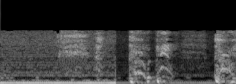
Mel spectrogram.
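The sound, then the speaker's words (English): A person coughs and clears their throat several times in short, harsh bursts, with a low steady hum beneath at the start and no talking. “Excuse me, I'm still coughing a little bit, but it's a lot better than it was.”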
